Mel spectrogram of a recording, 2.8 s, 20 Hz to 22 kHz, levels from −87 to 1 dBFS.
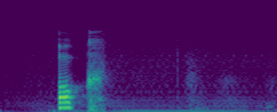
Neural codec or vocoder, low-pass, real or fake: autoencoder, 48 kHz, 32 numbers a frame, DAC-VAE, trained on Japanese speech; 7.2 kHz; fake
